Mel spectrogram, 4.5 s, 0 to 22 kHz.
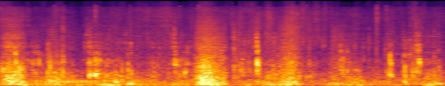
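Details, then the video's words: Bison in the Oklahoma tallgrass prairie at Pawhuska, recorded on a Schoeps microphone into a 788T: low rumbling grunts with scattered short sniffs, and a stronger snorting puff near the middle. "Buffalo Sound Effect"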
